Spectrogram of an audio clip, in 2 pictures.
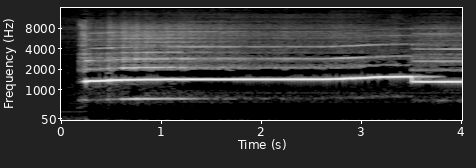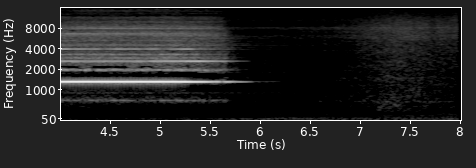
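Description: Ryuteki, the Japanese gagaku transverse bamboo flute, playing the 'suru' technique: a held high, breathy note that slides slowly upward, then drops suddenly back down and is held before fading away.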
